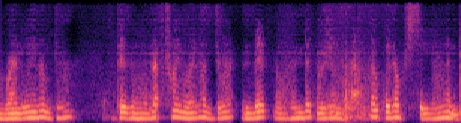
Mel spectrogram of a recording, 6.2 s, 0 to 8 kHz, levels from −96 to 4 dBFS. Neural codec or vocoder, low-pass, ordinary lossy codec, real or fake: codec, 44.1 kHz, 0.9 kbps, DAC; 7.2 kHz; none; fake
